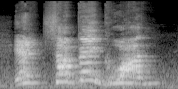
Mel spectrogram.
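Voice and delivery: high, loud squawk from the mast; shrieking parrot lookout. A narrator's reading. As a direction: squawk it down to the captain. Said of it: "he squawked down to the captain".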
